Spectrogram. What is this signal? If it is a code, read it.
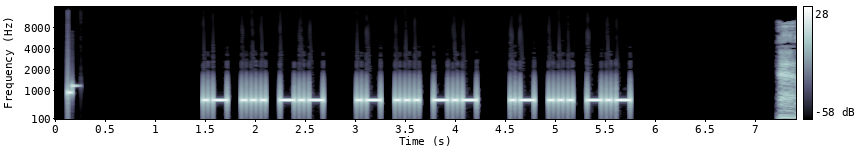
Morse code, heard as a keyed tone, about 25 wpm, 700 Hz. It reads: ASK ASK ASK
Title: Top 200 Words Repeated 25wpm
